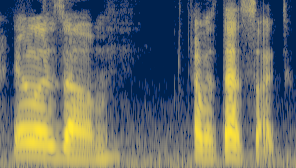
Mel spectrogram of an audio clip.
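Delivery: words pushed through tears. Before going to pick up a puppy, a speaker talks while crying. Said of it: "sorry, crying before I like go pick up the puppy".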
